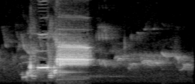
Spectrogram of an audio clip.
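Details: Song of a red-winged blackbird: short stuttering notes lead into a bright clear whistle and a rattling, buzzy trill, followed by faint distant chirps from other birds.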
